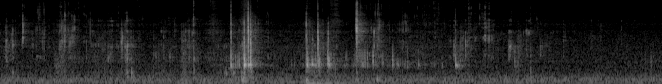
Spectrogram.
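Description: Faint close-up chewing and mouth noises, with a few sharper clicks and crackles between about two and four seconds in.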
